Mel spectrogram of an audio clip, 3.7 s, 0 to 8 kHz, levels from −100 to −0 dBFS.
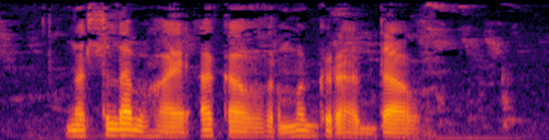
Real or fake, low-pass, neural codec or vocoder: real; 7.2 kHz; none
